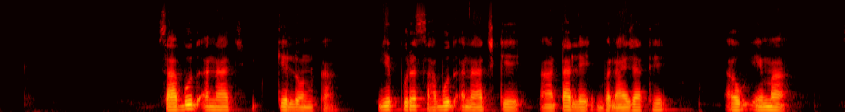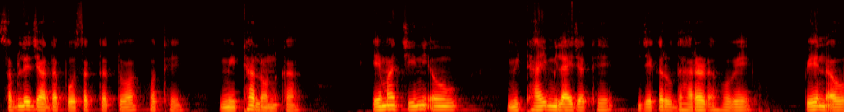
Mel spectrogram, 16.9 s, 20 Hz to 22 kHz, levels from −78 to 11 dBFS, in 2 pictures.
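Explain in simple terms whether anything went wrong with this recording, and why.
Yes, something went wrong, and it lasts from start to finish. The speech has a breathy, grainy edge, as if fine hiss were mixed into the voice. The likely cause is Bluetooth LC3 compression, the codec used by Bluetooth LE Audio. It chops the sound into 10 ms slices and saves space by discarding detail. Here it squeezed hard, so much of the upper sound was thrown away and replaced with filler noise.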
